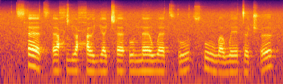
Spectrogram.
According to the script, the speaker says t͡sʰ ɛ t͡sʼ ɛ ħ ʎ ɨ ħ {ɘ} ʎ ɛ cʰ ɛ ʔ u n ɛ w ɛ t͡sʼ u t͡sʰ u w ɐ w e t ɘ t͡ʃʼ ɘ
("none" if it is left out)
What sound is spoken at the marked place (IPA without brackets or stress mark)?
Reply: ɘ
